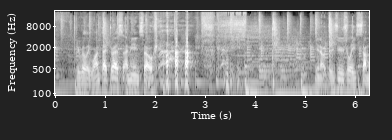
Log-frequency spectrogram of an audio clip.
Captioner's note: laughs loudly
